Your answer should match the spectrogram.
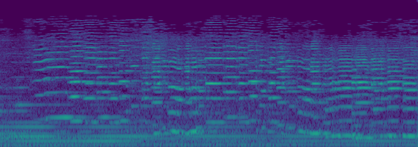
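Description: Violin playing an ornamented melody with quick running passages over held lower notes.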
